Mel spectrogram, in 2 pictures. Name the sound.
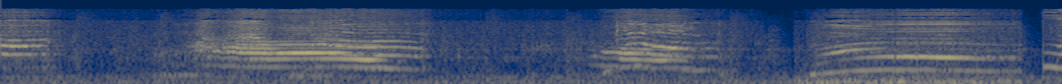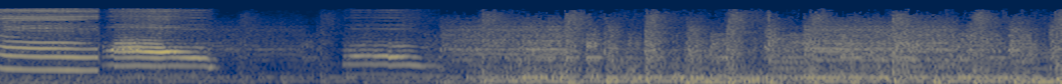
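cats meowing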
